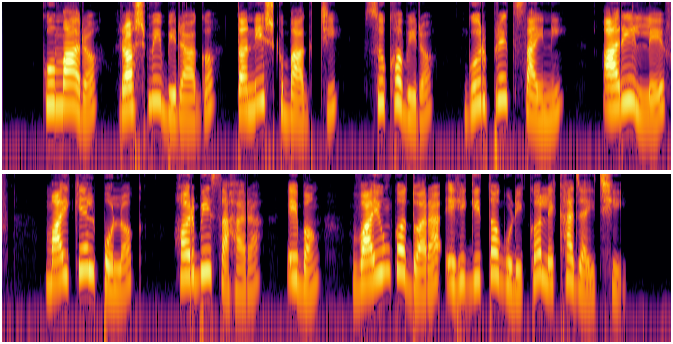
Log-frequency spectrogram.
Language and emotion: Odia, neutral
